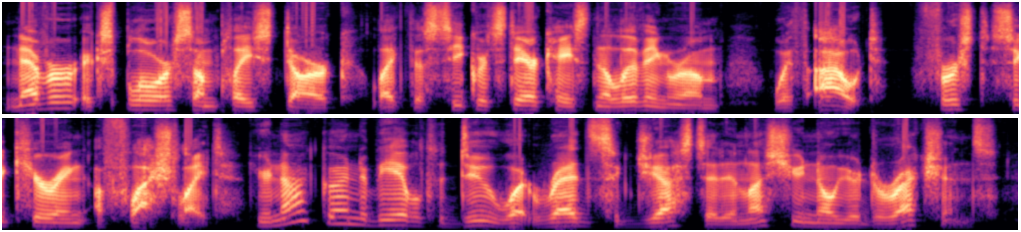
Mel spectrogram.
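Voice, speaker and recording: A young male sleuth coaching the player in a video game. He is earnest but dryly teasing, with an animated, swinging pitch. The recording is dry and close. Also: normal speed, few pauses, dry recording. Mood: brisk, coaching. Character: earnest, wry young male amateur detective. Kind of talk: video game hint dialogue.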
